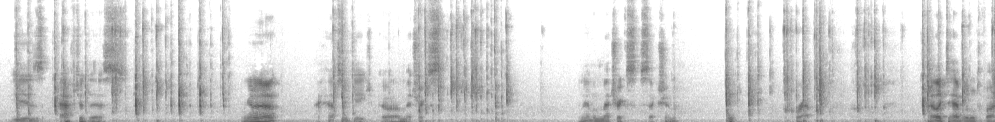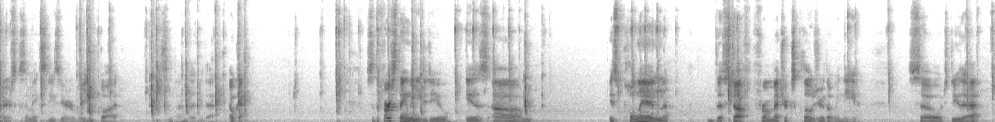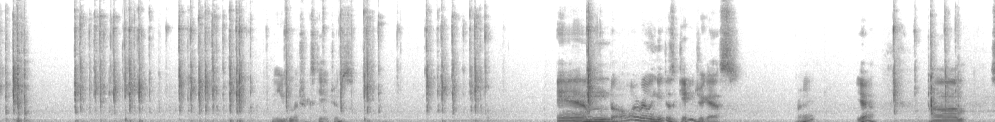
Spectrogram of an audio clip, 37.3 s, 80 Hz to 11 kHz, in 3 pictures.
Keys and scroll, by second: 0.0-2.4 typing, 2.8 Return, 4.1-33.0 typing, 36.0-36.7 typing.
